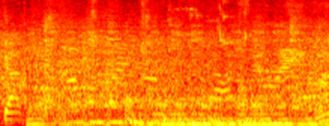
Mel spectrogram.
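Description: Basketball game sound from the arena: court and crowd noise under music with a steady low bass that comes in just after the start.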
